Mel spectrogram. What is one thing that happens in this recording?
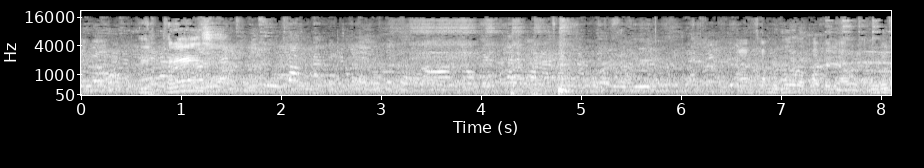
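A crowd of people chatter all around.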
